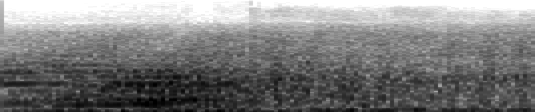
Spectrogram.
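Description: A train clatters steadily along the tracks on a scenic railway trip out west, with a dense, continuous rumble, and a sustained horn tone sounds over it in the first second before fading. No voices.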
